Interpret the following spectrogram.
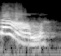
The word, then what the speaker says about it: thumb: changing the pronunciation so the B is still silent in those words here's a crazy practice paragraph to help you remember the silent B words my thumb is now numb from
